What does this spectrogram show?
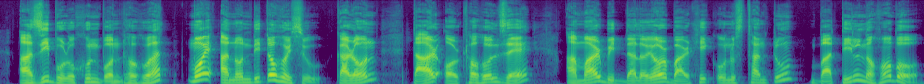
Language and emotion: Assamese, happy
